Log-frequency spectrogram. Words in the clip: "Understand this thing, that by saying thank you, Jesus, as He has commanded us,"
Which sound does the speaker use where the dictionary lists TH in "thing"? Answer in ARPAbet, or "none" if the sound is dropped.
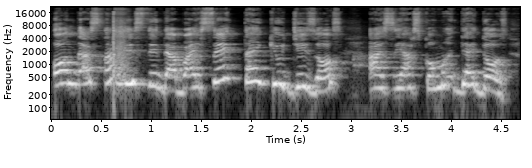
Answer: T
